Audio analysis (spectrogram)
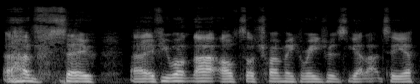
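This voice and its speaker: A middle-aged man, chatting off the cuff in a rambling, halting way full of ums and restarts. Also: mid-range voice, little pitch movement, creaky. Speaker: retro game collector vlogger. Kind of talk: casual off-the-cuff vlog chat.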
